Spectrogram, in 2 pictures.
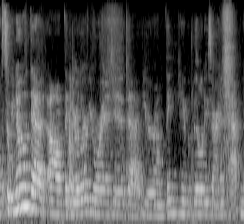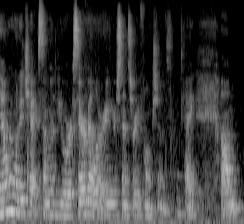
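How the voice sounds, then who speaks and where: Creaky-voiced woman instructor in a roomy exam room. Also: medium pitch. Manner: instructional, explaining each step aloud. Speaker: nursing instructor demonstrating a physical exam. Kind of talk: clinical demonstration explained to a patient. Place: small block-walled exam room. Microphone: camera a few feet away. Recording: roomy, distant camera mic, faint noise.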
